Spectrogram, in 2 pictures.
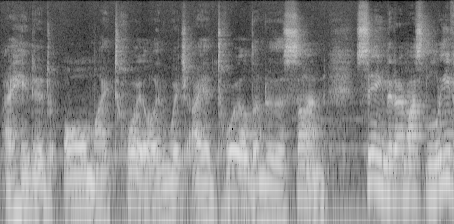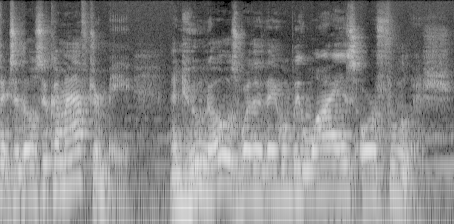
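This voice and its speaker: A man narrating an audio Bible in a measured, solemn delivery with deliberate pauses. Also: fairly high pitch, lively intonation. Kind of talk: scripted scripture reading, audio Bible. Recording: roomy reverberant voice over music. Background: guitar music.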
